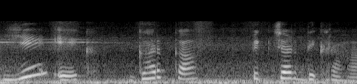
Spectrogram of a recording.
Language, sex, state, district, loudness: Hindi, female, Madhya Pradesh, Dhar, -18 LUFS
